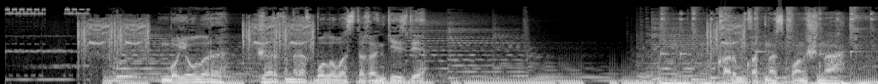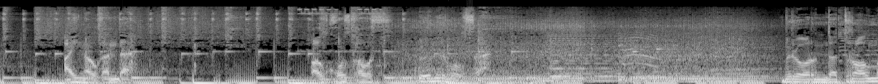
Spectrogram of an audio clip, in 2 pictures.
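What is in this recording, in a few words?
kazakh male commercial; voice demos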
